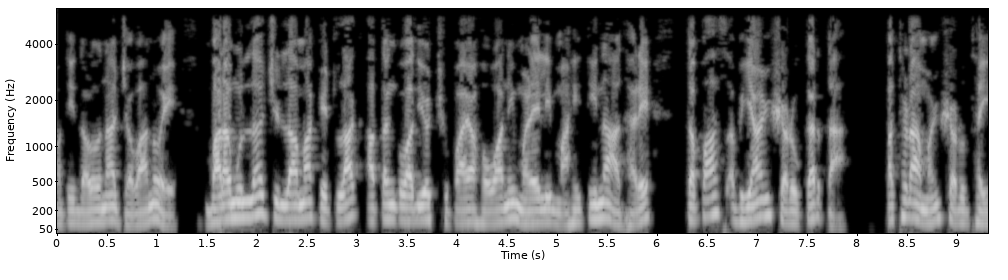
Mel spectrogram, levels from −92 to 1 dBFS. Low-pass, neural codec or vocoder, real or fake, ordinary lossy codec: 5.4 kHz; none; real; none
